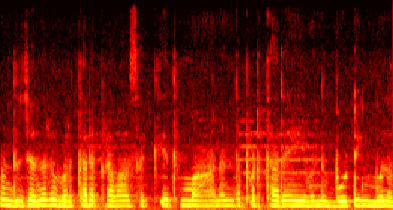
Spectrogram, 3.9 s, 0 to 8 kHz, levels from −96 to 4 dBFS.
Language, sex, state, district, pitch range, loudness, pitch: Kannada, female, Karnataka, Belgaum, 190-205 Hz, -17 LUFS, 200 Hz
